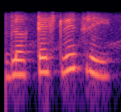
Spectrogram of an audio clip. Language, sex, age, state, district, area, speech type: Odia, female, 18-30, Odisha, Koraput, urban, conversation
